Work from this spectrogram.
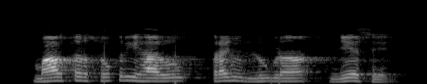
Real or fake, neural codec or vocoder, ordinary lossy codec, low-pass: real; none; MP3, 24 kbps; 5.4 kHz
